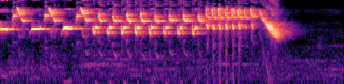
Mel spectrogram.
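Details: Moroccan nest-raised European goldfinch schooled in limpio song: clear, high whistled notes give way to a steady, rapid trill of bright twitters ending in a falling buzzy flourish.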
